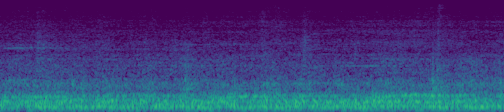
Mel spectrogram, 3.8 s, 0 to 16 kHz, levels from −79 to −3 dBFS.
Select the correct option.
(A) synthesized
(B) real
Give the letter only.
B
